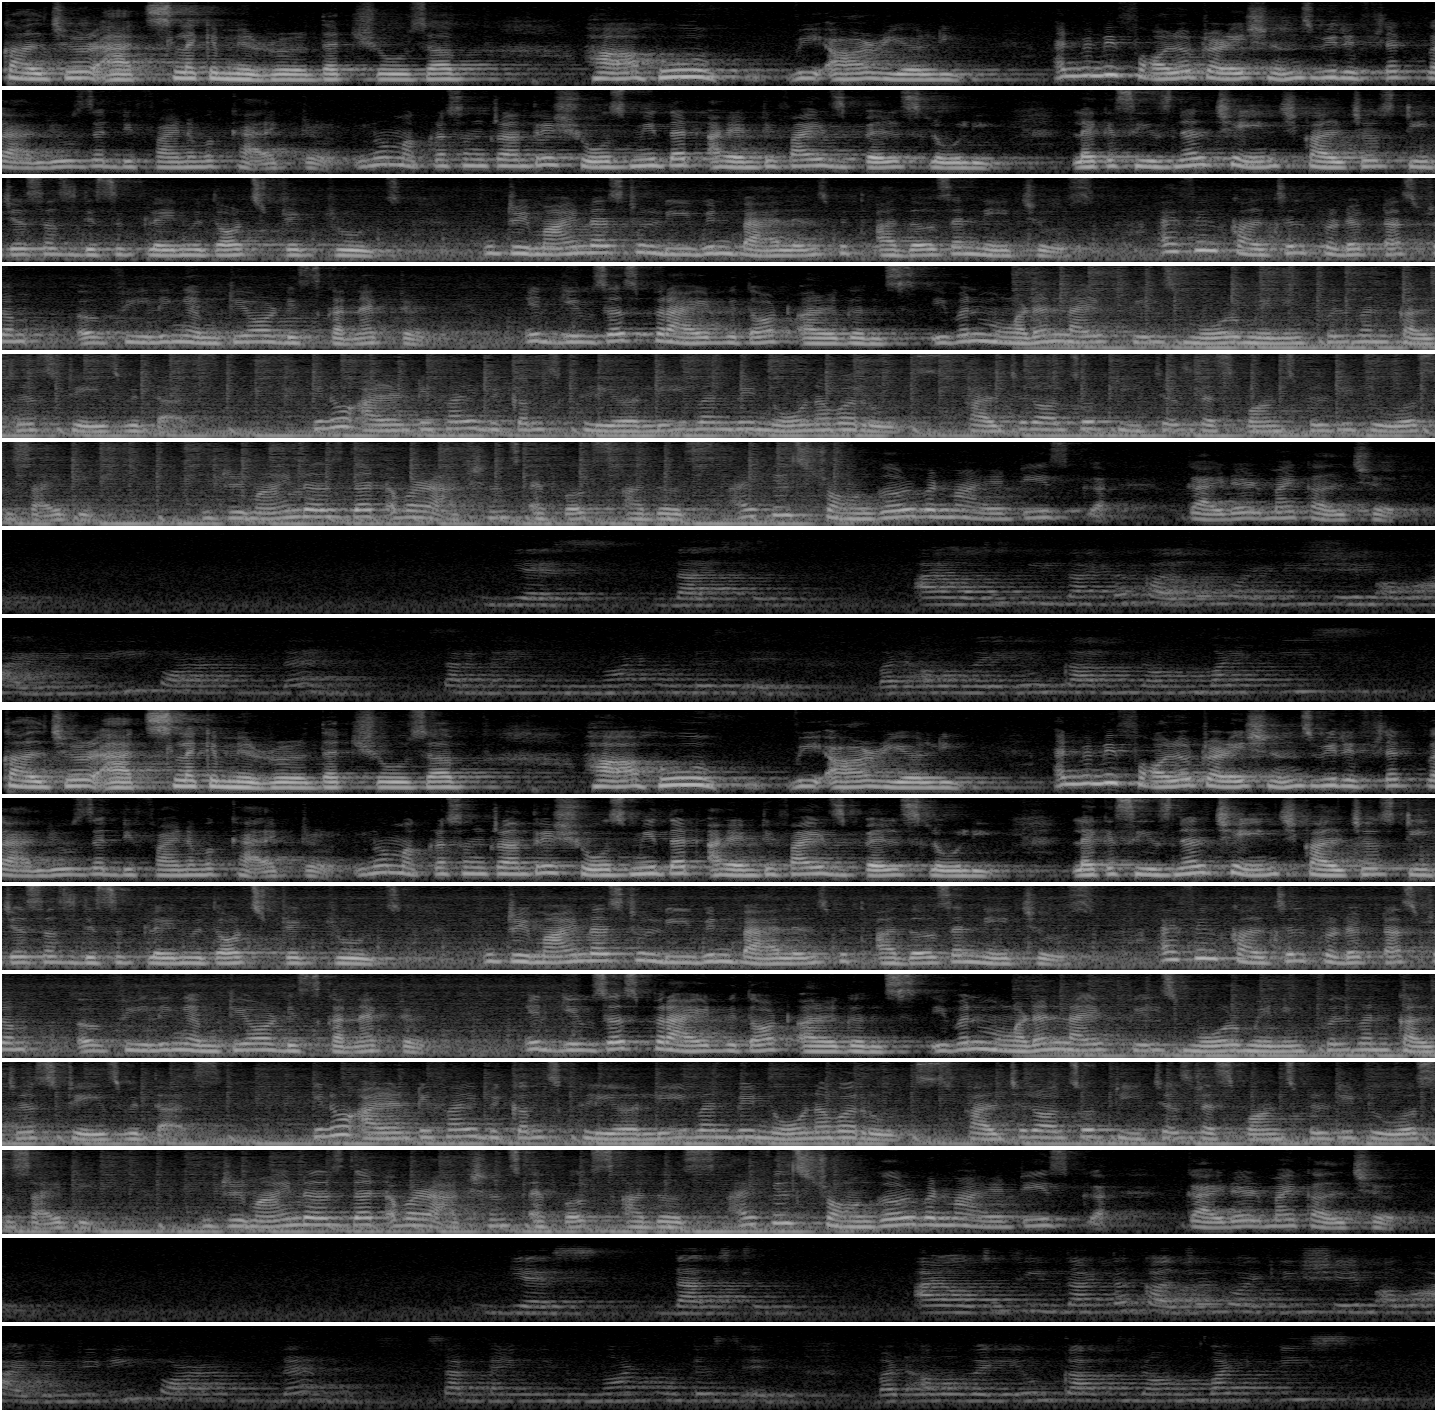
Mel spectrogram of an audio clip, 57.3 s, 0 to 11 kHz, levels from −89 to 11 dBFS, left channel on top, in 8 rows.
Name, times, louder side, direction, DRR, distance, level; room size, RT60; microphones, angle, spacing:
voice 1, 0.0-4.8 5.3-16.3 16.7-23.6 24.1-29.6 29.9-36.3 36.8-41.4 41.7-42.8, right 1 dB, 15° right, 9 dB, 0.7 m, -28 dB
sound 1, 14.2-24.4, right 1 dB, 55° right, 3.2 m, -47 dB
sound 2, 26.5-40.1, left 1 dB, 25° left, 2.2 m, -38 dB
voice 2, 45.2-46.0 46.2-47.0 47.5-51.9 52.3-56.9, right 2 dB, 80° right, 5 dB, 7.0 m, -46 dB
25.5 x 21.5 x 7.7 m, 1.4 s
head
